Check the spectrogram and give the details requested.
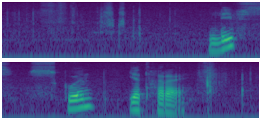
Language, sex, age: Afrikaans, male, 23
